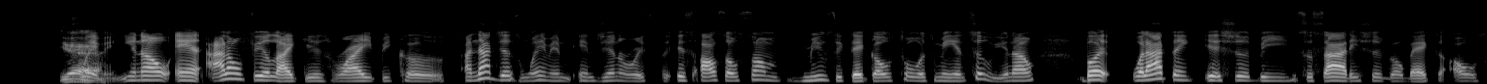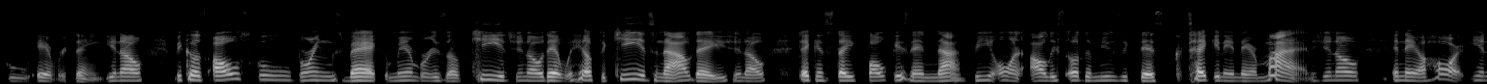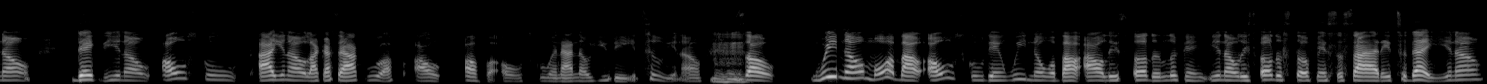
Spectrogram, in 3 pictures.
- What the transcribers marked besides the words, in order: tapping; stressed: "minds"; other background noise
- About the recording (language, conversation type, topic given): English, unstructured, What is a song that always brings back strong memories?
